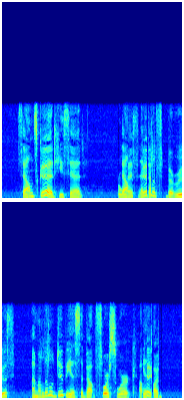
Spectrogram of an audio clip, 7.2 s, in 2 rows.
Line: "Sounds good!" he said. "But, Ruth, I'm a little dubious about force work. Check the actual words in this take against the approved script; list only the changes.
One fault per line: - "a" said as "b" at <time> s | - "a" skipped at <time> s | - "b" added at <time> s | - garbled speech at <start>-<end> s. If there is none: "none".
- garbled speech at 2.3-3.2 s
- garbled speech at 6.3-6.8 s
